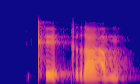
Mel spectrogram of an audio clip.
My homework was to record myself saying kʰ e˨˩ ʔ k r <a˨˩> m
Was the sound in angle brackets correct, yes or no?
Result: no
